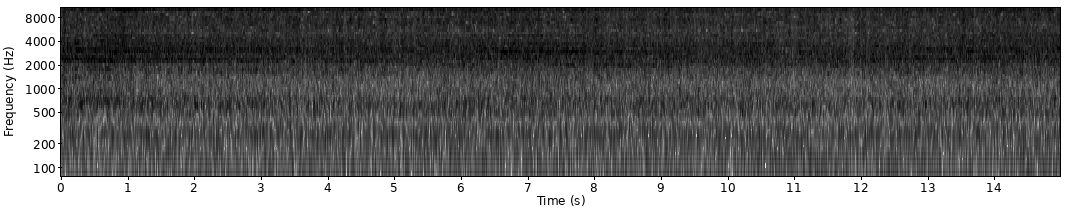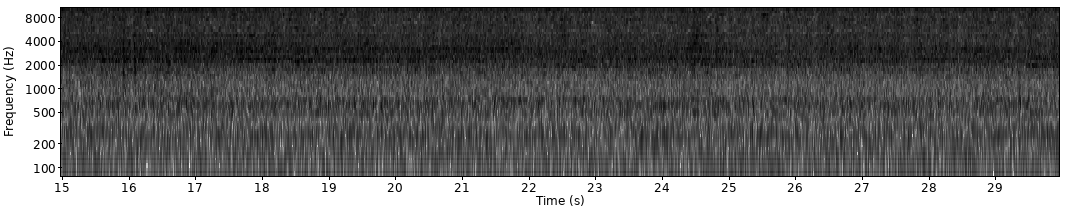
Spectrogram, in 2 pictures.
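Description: Iron-ore freight train's gondola wagons rolling past close by: a steady, loud rumble of steel wheels on rail, with faint steady tones running through it and no change in pace.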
